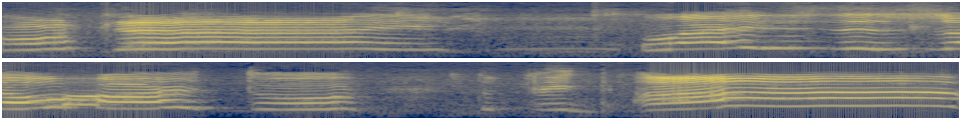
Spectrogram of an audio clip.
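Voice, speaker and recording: An extremely high pitch marks this put-on character voice. The delivery is very slow. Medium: voice reel. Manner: whiny, complaining.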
